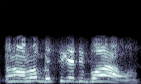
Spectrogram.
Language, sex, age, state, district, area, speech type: Assamese, female, 30-45, Assam, Morigaon, rural, conversation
